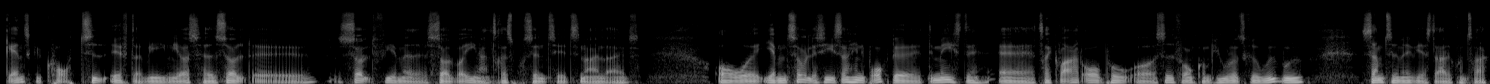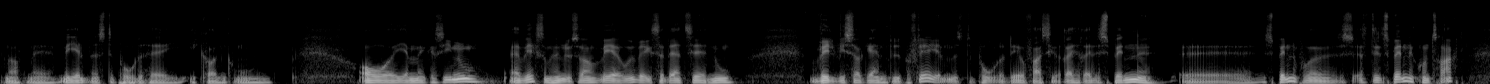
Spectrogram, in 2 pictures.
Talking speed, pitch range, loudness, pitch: 195 wpm, 75-95 Hz, -29 LUFS, 85 Hz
